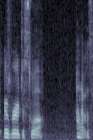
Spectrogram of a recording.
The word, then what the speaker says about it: soie: So yeah, Au revoir à soie is, and it's spelt S-O-I-E.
